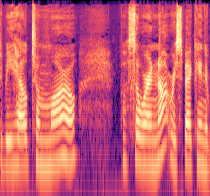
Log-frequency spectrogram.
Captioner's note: speaking French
